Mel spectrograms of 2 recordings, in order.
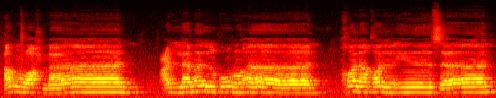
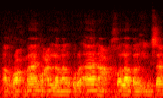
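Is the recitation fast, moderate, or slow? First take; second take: slow; fast. First: It is recited at a slow pace. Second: It is recited at a fast pace. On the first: "ini lebih pelan lagi gitu" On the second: "bacaan yang cepat"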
